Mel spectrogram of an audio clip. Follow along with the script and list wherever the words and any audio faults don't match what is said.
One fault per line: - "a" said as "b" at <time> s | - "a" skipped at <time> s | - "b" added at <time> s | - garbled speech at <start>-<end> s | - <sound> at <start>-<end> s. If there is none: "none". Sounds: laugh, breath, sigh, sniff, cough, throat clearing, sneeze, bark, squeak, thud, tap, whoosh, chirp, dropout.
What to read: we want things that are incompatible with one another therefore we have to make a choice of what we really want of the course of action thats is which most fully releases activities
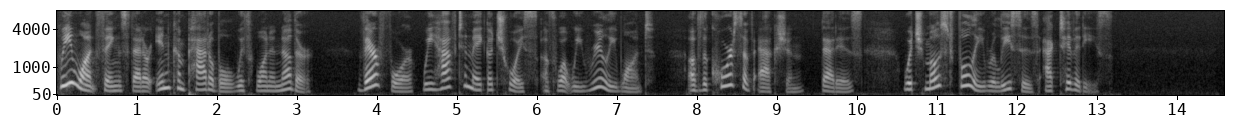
- "thats" said as "that" at 9.6 s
